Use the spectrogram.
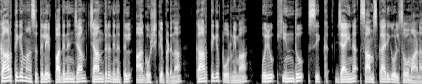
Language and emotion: Malayalam, neutral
